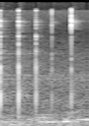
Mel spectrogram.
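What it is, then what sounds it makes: Hardened acrylic nail. Six light, sharp clicking taps on sealed acrylic dip-powder nails, checking that they have set hard. The bright, short clicks show the nails are hard; if they weren't, filing would feel like filing rubber.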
